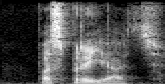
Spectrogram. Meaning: to assist
- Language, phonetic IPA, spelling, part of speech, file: Belarusian, [pasprɨˈjat͡sʲ], паспрыяць, verb, Be-паспрыяць.ogg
